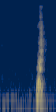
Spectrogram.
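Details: Toby, a Labrador Retriever, trying to swim: one short, sharp bark in otherwise quiet surroundings, with a person calling to him just before.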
